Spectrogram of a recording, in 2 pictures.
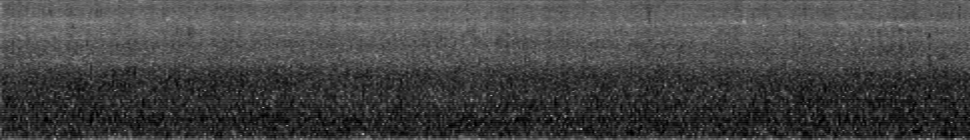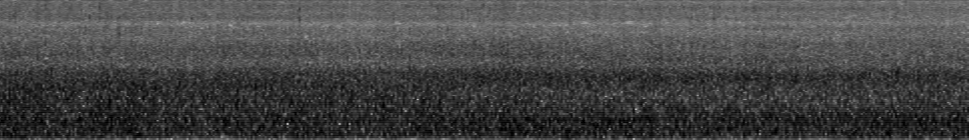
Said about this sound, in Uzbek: Mana chimyon soy.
